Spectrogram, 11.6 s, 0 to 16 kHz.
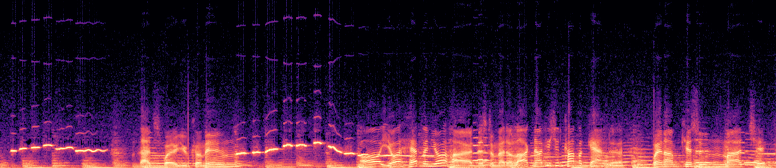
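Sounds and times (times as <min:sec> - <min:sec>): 
steady band accompaniment: 0:00.0 - 0:11.6
person whistling a thin wavering melody: 0:00.1 - 0:02.3, 0:03.3 - 0:07.4, 0:10.4 - 0:11.6
speech: 0:02.1 - 0:03.8, 0:05.4 - 0:11.6.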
